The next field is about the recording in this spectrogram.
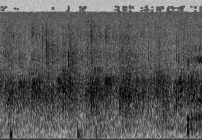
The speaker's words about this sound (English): Anybody glad you're in church? Oh, give the Lord a good hand clap today.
